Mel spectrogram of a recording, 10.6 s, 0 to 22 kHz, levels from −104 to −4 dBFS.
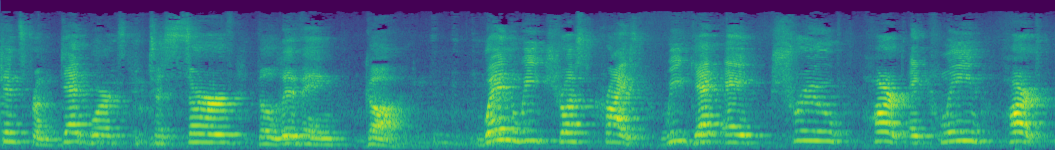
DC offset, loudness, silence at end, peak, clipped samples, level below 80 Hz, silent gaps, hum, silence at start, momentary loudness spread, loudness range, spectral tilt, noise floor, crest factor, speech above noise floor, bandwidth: under 0.1%; -19 LUFS; 0 s; 0 dBFS; under 0.1%; -64 dBFS; none; none; 0 s; 14 LU; 2 LU; -3 dB/octave; -40 dBFS; 18 dB; 21 dB; 16 kHz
